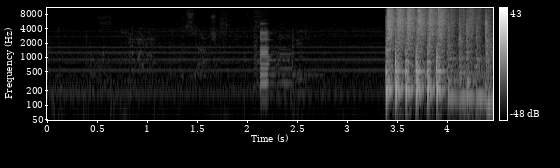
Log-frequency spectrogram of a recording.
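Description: Steady electrical hum from the stage amplifiers, with a single guitar note about two seconds in. Near the end a drum kit comes in loud with a rapid snare roll that starts the band's next song.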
